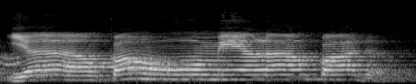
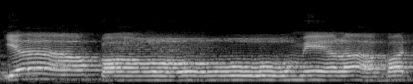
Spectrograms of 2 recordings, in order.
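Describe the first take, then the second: First: The vowel in qaumi is kept short. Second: The vowel in qaumi is drawn out long. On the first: "maka bacanya pendek" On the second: "kalau mad layyin ... kan mad panjang artinya"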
